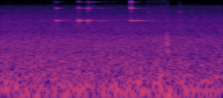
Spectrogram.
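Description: A small bird chirping: four short, high-pitched notes in quick succession, over a faint steady hiss.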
